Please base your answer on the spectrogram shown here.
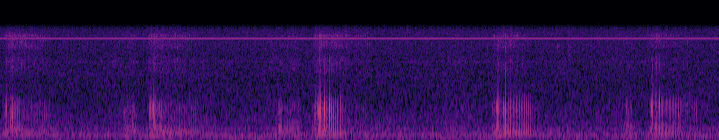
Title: Baby Snoring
